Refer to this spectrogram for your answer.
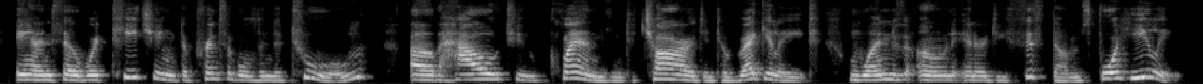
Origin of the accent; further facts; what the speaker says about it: Illinois, United States; moved away as an adult; also born or lived in Colorado Springs / Ho Chi Minh City; I, I was raised in Illinois, you know, I was kind of like a farm girl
